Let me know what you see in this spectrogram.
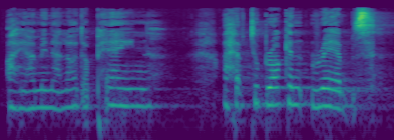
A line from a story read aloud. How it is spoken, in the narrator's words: she whispered in my ear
